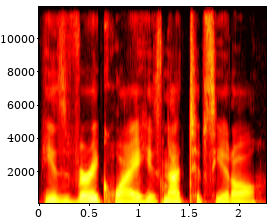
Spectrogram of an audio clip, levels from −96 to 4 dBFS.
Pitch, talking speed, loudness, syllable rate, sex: 180 Hz, 235 wpm, -17 LUFS, 5.5 syllables/s, female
